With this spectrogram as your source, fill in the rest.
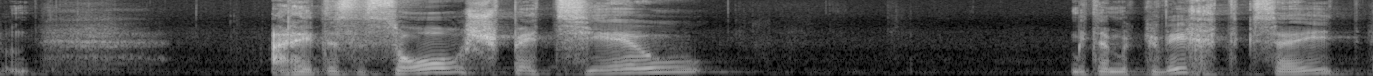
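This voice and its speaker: A man with a medium-pitched voice preaches a sermon, telling a Bible story dramatically as his delivery swings between loud and hushed.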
